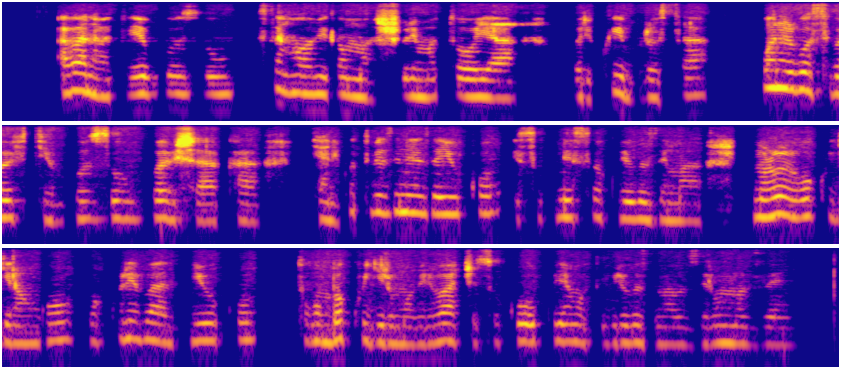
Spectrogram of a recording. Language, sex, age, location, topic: Kinyarwanda, female, 25-35, Kigali, health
